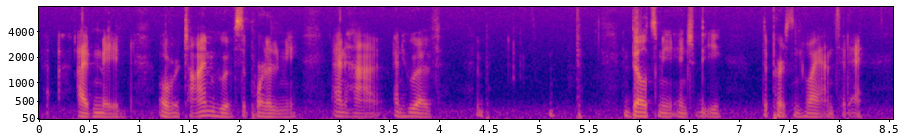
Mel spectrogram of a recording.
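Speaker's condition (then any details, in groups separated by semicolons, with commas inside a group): Stuttering; persisting into adulthood, no cure, managed, no family history, past blocks up to 30 seconds; more when nervous, less when angry, tends not to block when singing, uncoordinated breathing contributes; repeated words, blocks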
